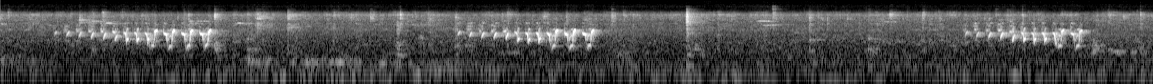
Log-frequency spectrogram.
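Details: Three rolling, descending phrases of a yellow-vented bulbul singing ngerol song. The rapid pulsed notes come in bursts of about a second, spaced three seconds apart, with a sharp click midway.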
